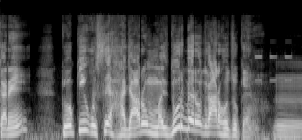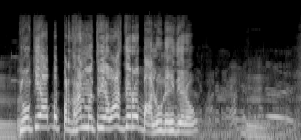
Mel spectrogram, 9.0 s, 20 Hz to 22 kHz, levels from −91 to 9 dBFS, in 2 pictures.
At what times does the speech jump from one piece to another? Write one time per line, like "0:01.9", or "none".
0:04.7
